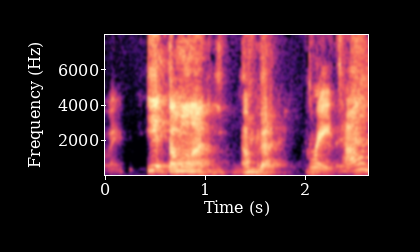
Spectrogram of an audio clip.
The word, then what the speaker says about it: Tamil Nadu: You pronounce it the right way. Yeah, Tamil Nadu.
